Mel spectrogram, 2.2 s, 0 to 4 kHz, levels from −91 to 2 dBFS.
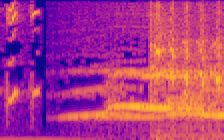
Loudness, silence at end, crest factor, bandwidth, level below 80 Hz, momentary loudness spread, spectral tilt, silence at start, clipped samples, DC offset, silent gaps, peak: -15 LUFS; 0 s; 14 dB; 4 kHz; -44 dBFS; 16 LU; -6.5 dB/octave; 0.05 s; under 0.1%; under 0.1%; none; -4 dBFS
